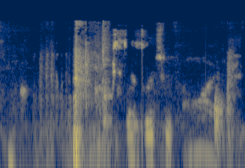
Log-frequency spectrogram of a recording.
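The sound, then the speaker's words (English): Dogs bark close by in a few sharp, uneven bursts, mixed with short yelping sounds, while voices murmur in the background. “Why do all the dogs have to be right here, right now?”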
